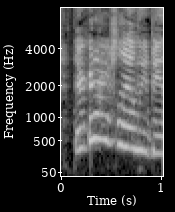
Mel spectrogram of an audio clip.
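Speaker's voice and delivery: sly intrusion. Retold or imitated. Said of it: "she's like".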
